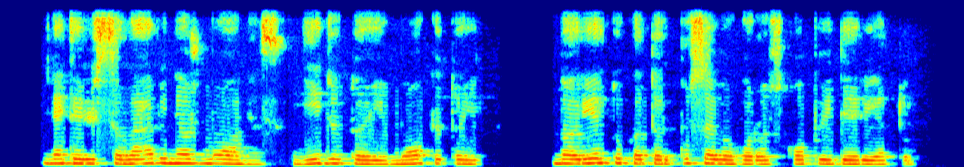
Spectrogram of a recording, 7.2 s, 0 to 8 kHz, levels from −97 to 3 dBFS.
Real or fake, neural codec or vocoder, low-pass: real; none; 7.2 kHz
